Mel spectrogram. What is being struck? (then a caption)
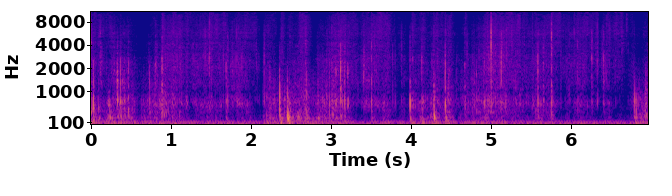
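Gym chalk blocks (magnesium carbonate). Bare hands squeeze and rub chunks of white gym chalk (magnesium carbonate) with the fingers and palms inside a red plastic bucket, and the solid but soft, powdery blocks crumble into fine dust. The result is a steady, dry, crinkly crunching and crackling, with a few sharper crumbles standing out over a low, muffled rumble.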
